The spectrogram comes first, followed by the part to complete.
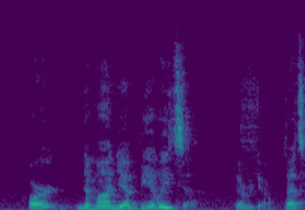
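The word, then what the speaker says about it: Nemanja Bjelica: really versatile team and they added nama or nemanja bialika or nemanja bialisa there we go that's how you say his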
